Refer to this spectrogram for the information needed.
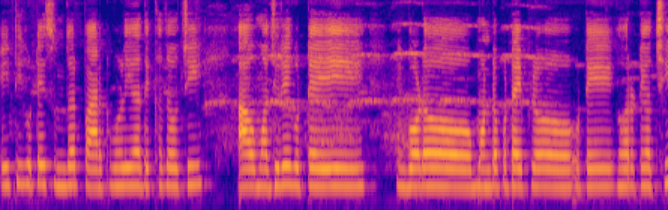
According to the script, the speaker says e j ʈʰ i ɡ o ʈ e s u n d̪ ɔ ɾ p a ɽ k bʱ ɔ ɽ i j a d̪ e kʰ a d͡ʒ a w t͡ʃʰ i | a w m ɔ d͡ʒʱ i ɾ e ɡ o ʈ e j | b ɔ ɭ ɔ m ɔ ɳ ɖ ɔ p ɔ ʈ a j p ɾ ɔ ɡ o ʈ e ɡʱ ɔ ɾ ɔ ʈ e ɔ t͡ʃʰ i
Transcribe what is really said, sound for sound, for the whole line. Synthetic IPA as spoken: e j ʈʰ i ɡ o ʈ e s u n d̪ ɔ ɾ p a ɾ k bʱ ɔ ɭ i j a d̪ e kʰ a d͡ʒ a w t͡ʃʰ i | a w m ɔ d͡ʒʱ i ɾ e ɡ o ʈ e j | b ɔ ɽ ɔ m ɔ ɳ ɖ ɔ p ɔ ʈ a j p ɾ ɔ ɡ o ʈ e ɡʱ ɔ ɾ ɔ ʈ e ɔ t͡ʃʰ i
